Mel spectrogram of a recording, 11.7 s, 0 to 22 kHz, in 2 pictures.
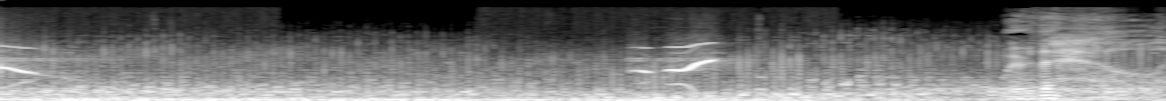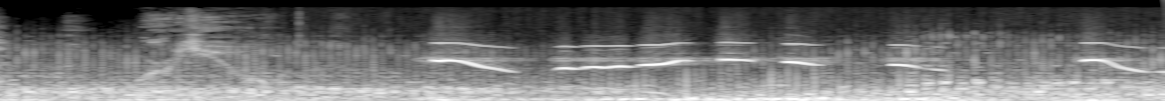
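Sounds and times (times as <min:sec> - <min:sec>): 
robot chirping and whistling in electronic warbles: 0:00.0 - 0:00.4, 0:03.1 - 0:03.7, 0:07.9 - 0:11.6
low rumbling hum: 0:00.0 - 0:11.6
speech: 0:05.0 - 0:05.9.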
